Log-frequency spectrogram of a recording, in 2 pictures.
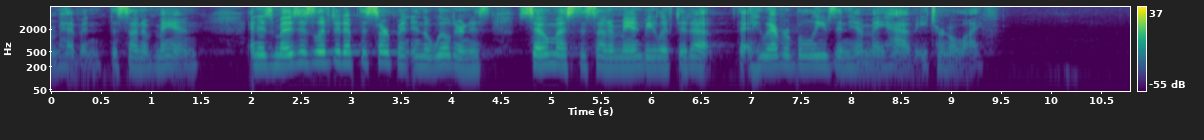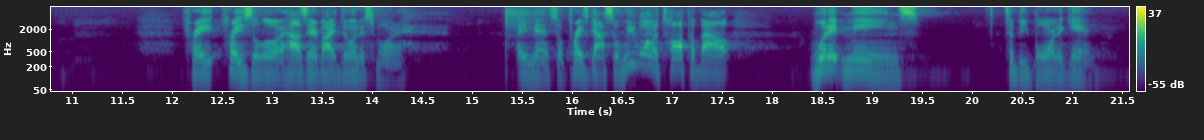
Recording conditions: large echoing room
